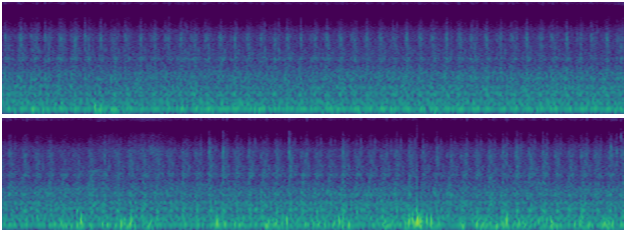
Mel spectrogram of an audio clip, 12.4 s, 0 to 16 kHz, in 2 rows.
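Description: A Yamaha Mio Soul i 125 scooter with a worn belt runs steadily at idle nearby, a continuous mid-pitched putter with light mechanical clatter that grows a bit rougher and louder partway through.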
